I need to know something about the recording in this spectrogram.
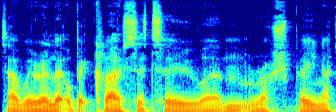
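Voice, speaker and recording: A man with a hoarse, rumbly voice, chatting casually as a livestream host while he thinks aloud over a map. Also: level tone, a little slow, mellow. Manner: muses aloud to himself while checking a map. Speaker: streamer. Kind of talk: casual gaming livestream chat.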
